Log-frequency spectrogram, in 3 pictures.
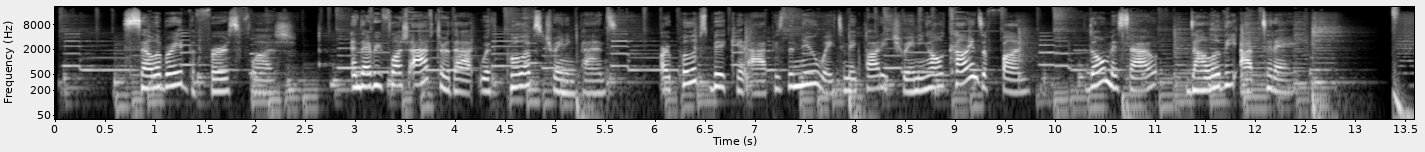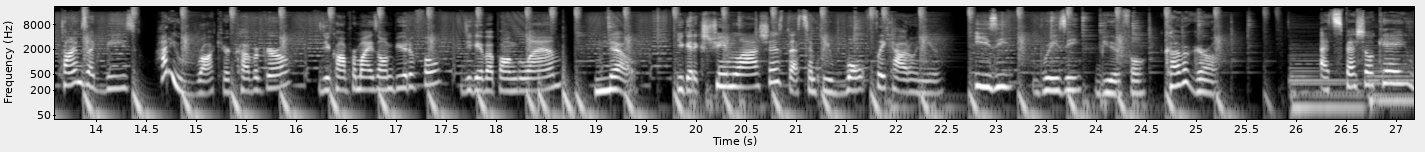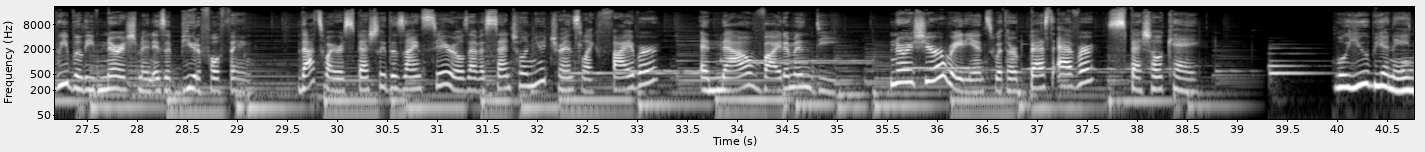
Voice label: commercials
